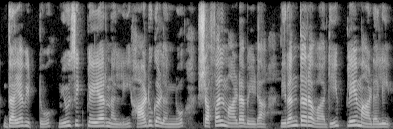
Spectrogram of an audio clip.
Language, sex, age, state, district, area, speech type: Kannada, female, 18-30, Karnataka, Shimoga, rural, read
